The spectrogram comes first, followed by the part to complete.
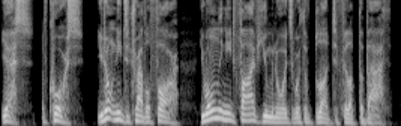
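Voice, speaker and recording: Sinister spider-creature cultist acted by a man, lowish husky voice, coaxing, dry close sound, fantasy story. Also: very animated, a little fast, a little mellow, no room sound. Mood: sly.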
